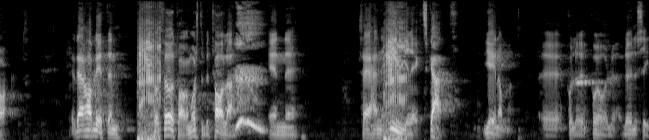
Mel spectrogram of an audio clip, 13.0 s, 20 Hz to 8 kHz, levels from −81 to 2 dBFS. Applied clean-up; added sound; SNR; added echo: classical method log-MMSE.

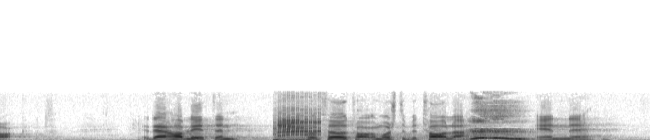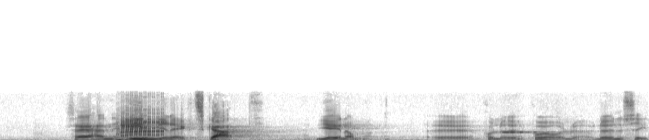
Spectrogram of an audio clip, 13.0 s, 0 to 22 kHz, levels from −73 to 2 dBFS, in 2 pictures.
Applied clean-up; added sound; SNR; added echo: none; Breathing + Bird; -2 dB; none.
